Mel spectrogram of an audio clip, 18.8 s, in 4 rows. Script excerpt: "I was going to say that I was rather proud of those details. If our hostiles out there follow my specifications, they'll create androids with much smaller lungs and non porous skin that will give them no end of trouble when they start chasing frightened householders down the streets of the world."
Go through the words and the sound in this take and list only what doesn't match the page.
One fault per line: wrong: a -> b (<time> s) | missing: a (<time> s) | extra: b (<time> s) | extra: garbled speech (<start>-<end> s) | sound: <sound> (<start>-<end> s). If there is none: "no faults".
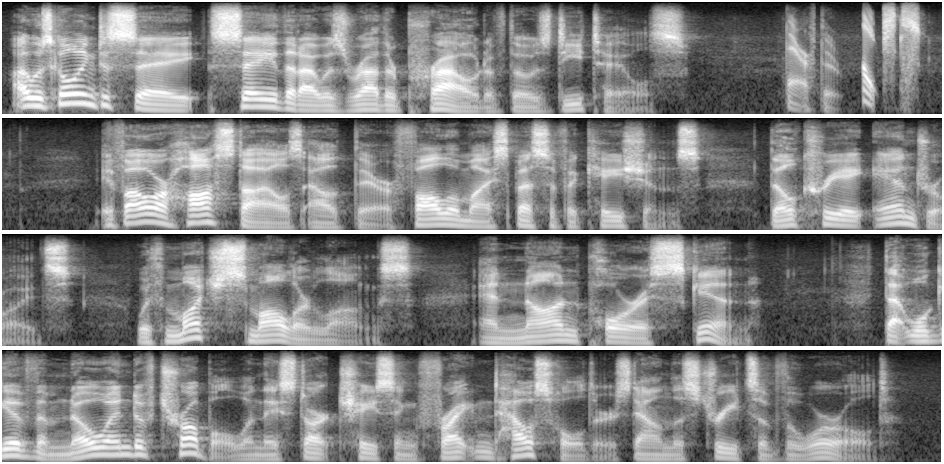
extra: say (1.0 s)
sound: chirp (3.9-4.7 s)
